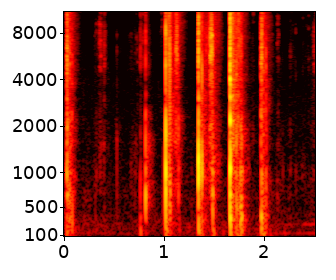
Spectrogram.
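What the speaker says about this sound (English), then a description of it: "You see me shuffle, okay?" Tarot cards are shuffled in a series of sharp, papery riffles and snaps, about six quick bursts close to the microphone in an otherwise quiet room.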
